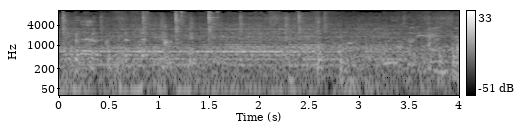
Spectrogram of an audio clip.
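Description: Randen streetcar-style electric tram running along the track: steady motor whine over a running rumble, with a few clicks from the wheels over rail joints.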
